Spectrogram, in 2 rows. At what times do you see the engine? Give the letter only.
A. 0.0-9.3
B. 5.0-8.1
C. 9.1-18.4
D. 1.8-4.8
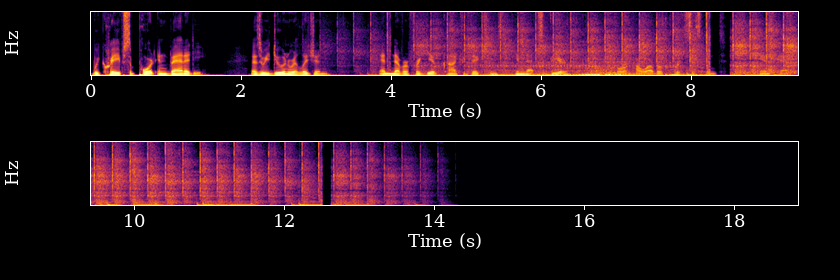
B.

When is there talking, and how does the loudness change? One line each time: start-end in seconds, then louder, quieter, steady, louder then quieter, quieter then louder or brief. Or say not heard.
0.0-9.3 quieter.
